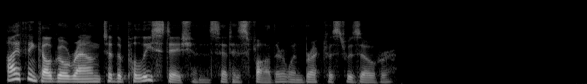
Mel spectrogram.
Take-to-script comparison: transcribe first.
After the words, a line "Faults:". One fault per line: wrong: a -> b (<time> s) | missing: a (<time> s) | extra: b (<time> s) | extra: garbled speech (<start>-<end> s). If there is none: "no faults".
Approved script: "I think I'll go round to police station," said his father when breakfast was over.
"I think I'll go round to the police station," said his father when breakfast was over.
Faults:
extra: the (1.1 s)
